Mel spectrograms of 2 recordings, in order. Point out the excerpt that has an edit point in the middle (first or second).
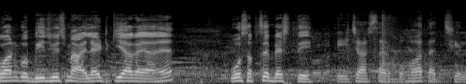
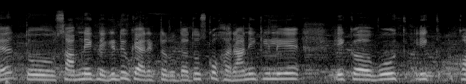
first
